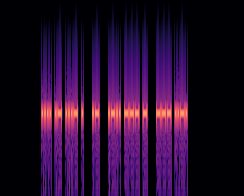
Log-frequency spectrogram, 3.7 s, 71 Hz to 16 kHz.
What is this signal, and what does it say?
Morse code, heard as a keyed tone, about 60 wpm, 700 Hz. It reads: HAVE A LOT OF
